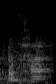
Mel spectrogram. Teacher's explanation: Nah, huruf H ini ada di tenggorokan kita ya.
